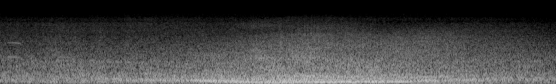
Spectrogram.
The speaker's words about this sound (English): It's beautiful down here. Nothing but the wind, waves, and the occasional PE car clanging by on Electric Avenue.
